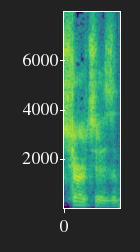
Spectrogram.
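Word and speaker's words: CHVRCHES: Churches, by the way, is spelled with a V. – Yeah, is that actually Churches? – Yeah, no, I'm pretty sure it's just Churches, and they spelled it like that so people can like Google it and not get like just Churches.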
